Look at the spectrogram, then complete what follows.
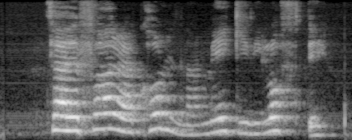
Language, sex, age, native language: Icelandic, female, 12, Icelandic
